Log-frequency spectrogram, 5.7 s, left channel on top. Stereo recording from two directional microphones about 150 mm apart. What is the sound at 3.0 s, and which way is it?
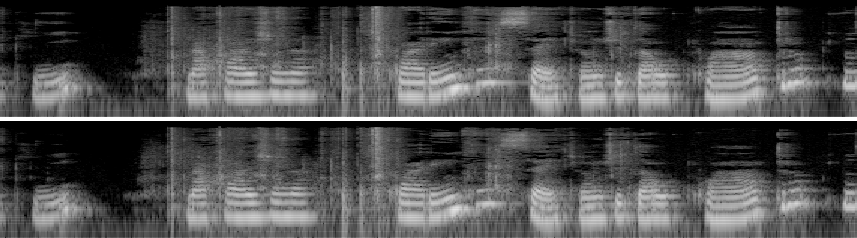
Speech, centre (ahead or behind).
